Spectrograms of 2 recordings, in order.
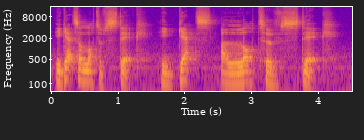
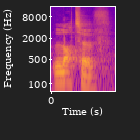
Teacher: We're connecting lot and of. Lot of. Of is not being pronounced as its true form. It's being relaxed. It's what we call a weak form, because the word of is not very important in this sentence.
